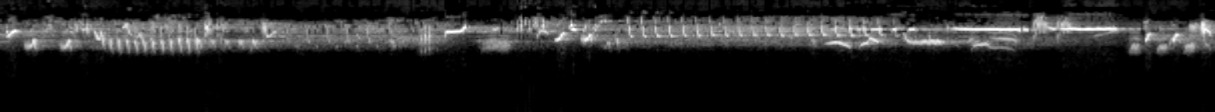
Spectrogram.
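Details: Several birds singing together in a dense, high chorus of overlapping trills, rapid buzzy rattles and sharp chirps, with a steady thin whistled note near the end.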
